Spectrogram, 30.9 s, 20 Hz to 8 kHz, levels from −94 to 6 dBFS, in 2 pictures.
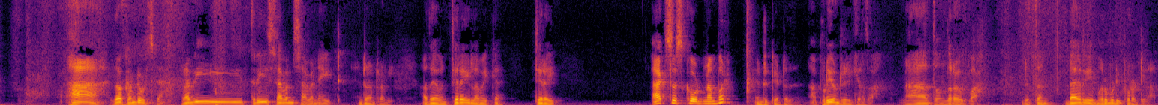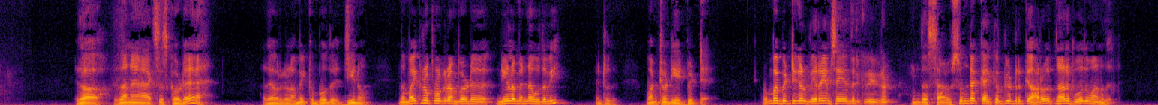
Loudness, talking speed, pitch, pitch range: -19 LUFS, 115 wpm, 110 Hz, 85-140 Hz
